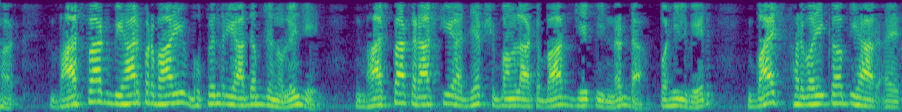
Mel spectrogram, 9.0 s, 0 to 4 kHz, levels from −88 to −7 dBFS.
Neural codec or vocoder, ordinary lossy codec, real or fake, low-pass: none; AAC, 32 kbps; real; 3.6 kHz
